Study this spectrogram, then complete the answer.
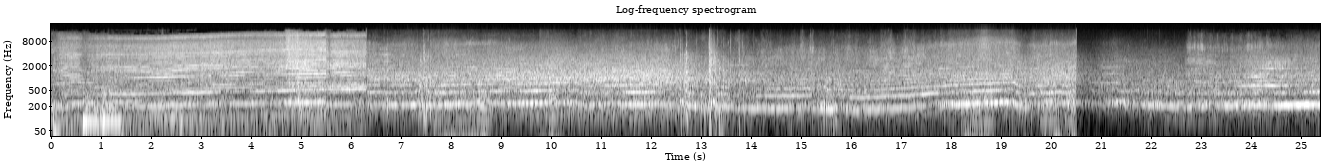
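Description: DTM race cars in the RaceRoom racing game, a pack of engines droning and rising in pitch through gear changes, steady and loud with overlapping revs and brief shifts, no talking.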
